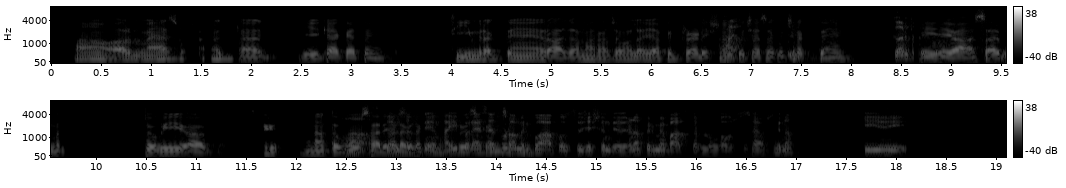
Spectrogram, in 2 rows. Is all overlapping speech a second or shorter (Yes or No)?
No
